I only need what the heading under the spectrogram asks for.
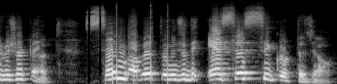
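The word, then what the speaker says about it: SSC: same ভাবে তুমি যদি এসএসসি করতে যাও, কি করতে যাও, এসএসসি, হ্যাঁ এসএসসি, এসএসসি, তাহলে প্রথম অক্ষরটা উচ্চারণ হবে এস, এসএসসি, তাহলে এস মানে কি,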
